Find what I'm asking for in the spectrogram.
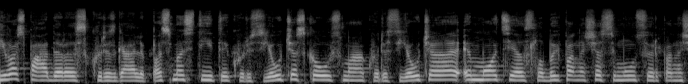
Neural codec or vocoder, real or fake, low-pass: none; real; 14.4 kHz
